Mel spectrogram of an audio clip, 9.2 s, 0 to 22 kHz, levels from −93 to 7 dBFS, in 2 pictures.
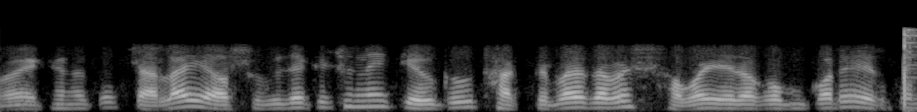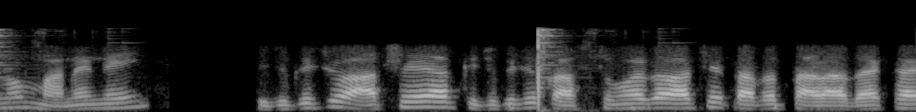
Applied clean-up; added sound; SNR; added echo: none; Shatter; 7 dB; none.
